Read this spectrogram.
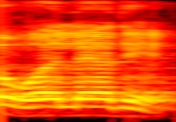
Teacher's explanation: ولد یہاں پر وقف کریں گے تو دال میں قلقلہ ہوگا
